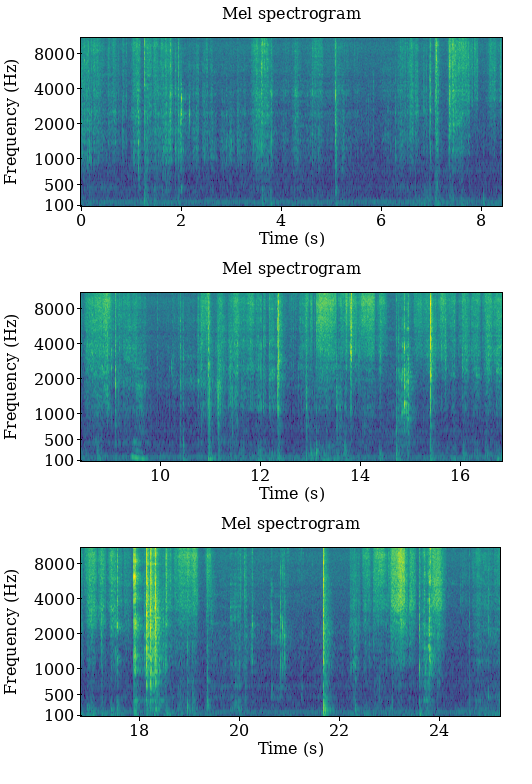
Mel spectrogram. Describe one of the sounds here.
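Stiff paper rustles and crinkles as it is folded by hand.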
